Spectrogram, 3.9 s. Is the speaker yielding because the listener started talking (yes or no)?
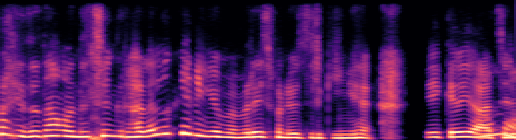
no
